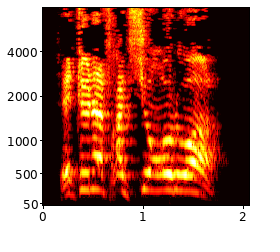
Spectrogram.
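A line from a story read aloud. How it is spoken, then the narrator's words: Thundered. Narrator (French): tonna le colonel Aureliano Buendía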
